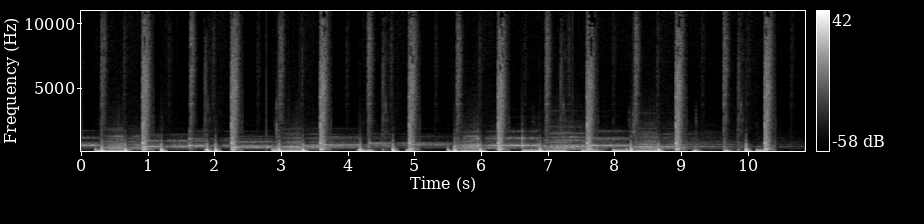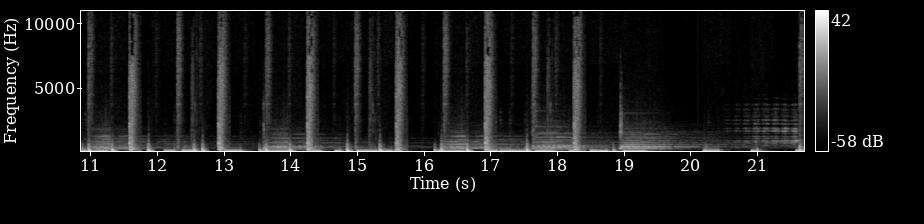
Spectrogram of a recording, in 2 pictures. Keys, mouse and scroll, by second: 4.6-6.2 middle drag, 7.4-9.4 drag, 11.0 click, 18.8 click.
